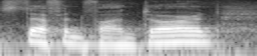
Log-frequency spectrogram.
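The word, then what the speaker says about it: Stefan Vandoren: They took a cue, Gerard de Hooft and Stefan van Doren, the Dutch pronunciation, Stefan van Doren, with a foreword by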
